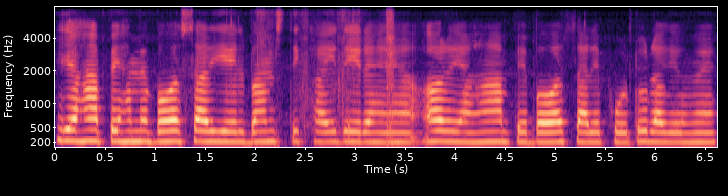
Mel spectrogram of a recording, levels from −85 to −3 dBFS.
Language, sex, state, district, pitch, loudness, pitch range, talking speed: Hindi, female, Bihar, Gopalganj, 210 Hz, -18 LUFS, 205-215 Hz, 170 wpm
